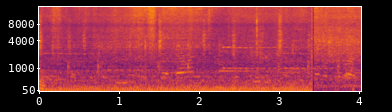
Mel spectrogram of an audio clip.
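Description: Steady low rumble inside a stopped car's cabin with the engine idling, and faint voices in the background; it cuts off suddenly a little before the end.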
